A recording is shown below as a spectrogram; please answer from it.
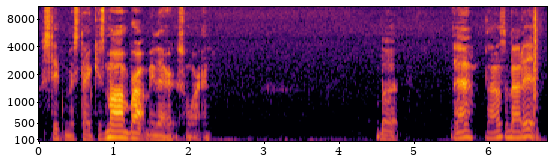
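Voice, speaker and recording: A teenage boy, rambling casually to his phone camera from inside a parked truck, mumbling in a laid-back drawl with long pauses. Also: mid-range voice, expressive, fairly bright tone, breathy edge. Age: teens. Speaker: vlogger. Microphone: phone camera at arm's length.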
